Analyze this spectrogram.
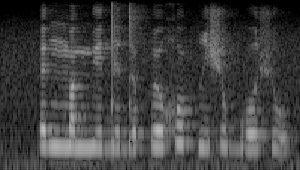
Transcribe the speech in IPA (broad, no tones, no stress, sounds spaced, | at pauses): ɛ ŋ͡m a mʲ e d e d œ p ø χʷ a p i ʃ o b o ʃ u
